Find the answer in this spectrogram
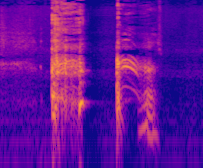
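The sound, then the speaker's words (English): Two harsh, loud coughs from one person, separated by a short pause, with quiet before and after. “That was my first cough for the day.”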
